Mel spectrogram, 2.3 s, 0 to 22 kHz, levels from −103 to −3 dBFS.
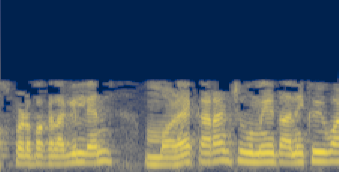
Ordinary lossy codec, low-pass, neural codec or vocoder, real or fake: none; 3.6 kHz; none; real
